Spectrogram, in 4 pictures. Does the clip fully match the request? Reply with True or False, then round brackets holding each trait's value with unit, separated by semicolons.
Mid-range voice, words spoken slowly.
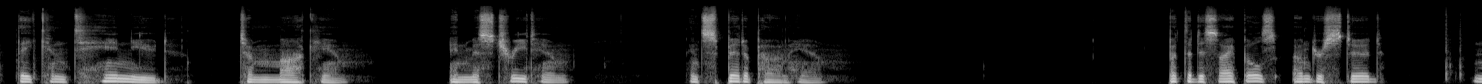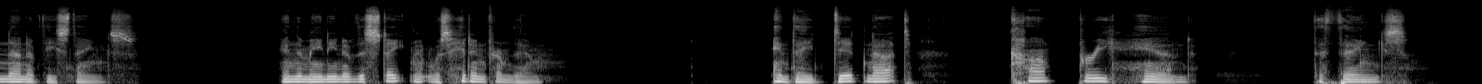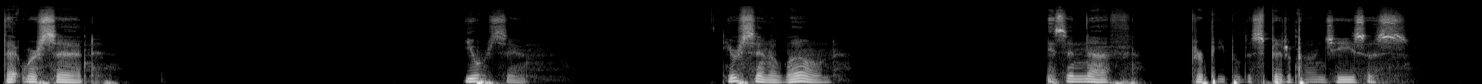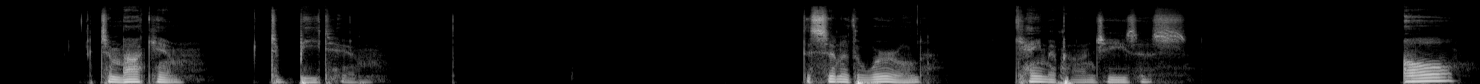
False (100 Hz; 70 wpm)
